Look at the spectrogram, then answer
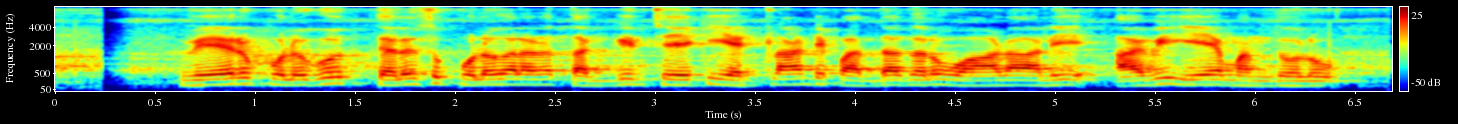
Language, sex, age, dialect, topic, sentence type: Telugu, male, 18-24, Southern, agriculture, question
